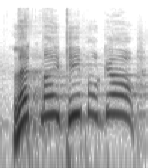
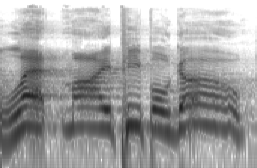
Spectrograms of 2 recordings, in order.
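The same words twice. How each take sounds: First: It is said in a high-pitched voice. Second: It is said in a normal voice.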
